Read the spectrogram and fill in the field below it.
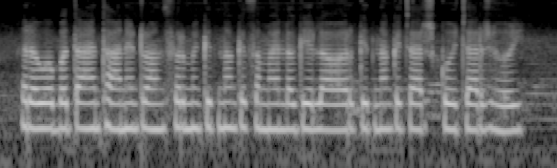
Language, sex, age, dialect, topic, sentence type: Magahi, female, 56-60, Southern, banking, question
